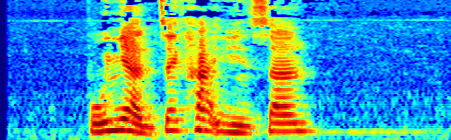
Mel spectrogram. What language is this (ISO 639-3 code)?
yue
